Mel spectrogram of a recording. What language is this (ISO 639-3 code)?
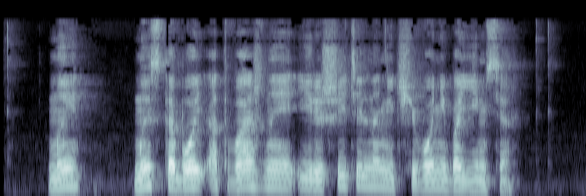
rus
